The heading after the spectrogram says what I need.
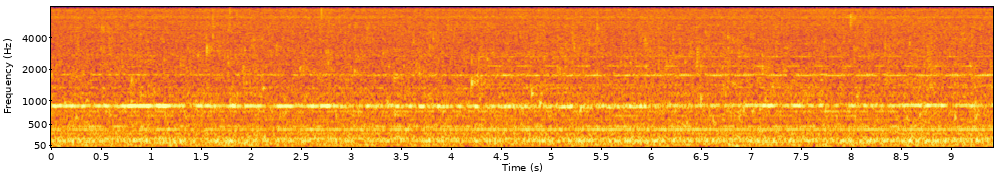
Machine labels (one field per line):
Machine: pump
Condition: normal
